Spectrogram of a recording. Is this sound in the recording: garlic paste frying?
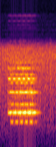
no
